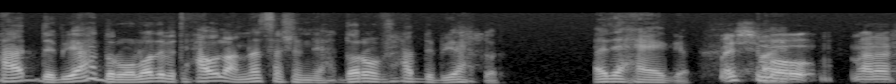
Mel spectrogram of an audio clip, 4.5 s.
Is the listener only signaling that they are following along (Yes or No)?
No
